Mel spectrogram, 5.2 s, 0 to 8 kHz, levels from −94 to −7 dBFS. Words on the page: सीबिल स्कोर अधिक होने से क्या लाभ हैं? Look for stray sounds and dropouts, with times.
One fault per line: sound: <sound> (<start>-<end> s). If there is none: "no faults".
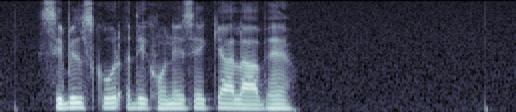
no faults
